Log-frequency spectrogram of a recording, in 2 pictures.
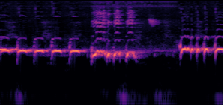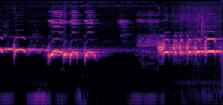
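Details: Local wild zebra doves with big voices, sung to prompt other doves to call: overlapping bubbly cooing phrases and level, evenly repeated notes run almost without a break, several birds seemingly singing together.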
